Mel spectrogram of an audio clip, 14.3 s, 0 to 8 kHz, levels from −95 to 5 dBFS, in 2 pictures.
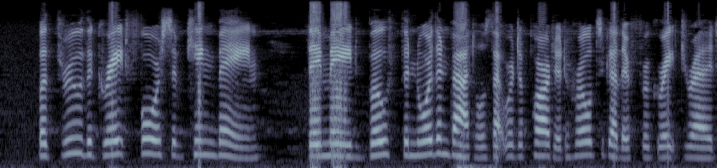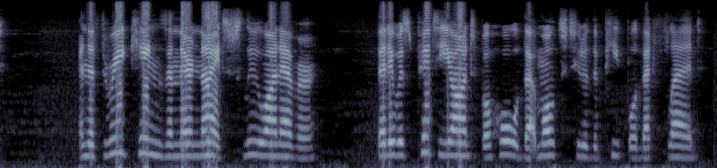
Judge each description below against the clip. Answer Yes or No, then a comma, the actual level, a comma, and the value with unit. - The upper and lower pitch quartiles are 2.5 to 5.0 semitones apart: Yes, average, 2.9 semitones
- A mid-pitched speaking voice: No, high, 220 Hz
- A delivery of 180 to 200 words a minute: Yes, average, 190 wpm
